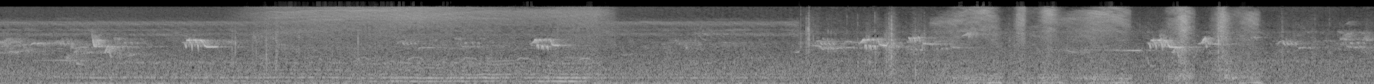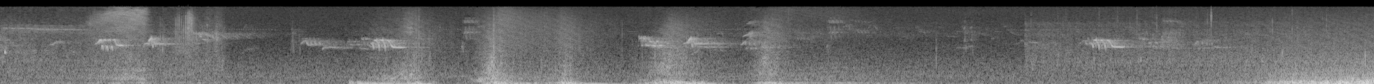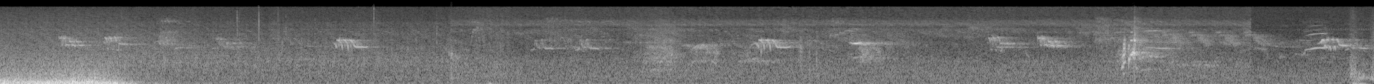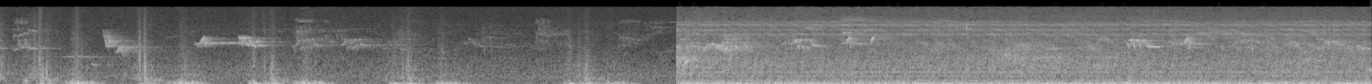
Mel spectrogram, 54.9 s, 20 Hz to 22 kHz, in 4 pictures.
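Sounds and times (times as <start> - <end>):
bird chirps and calls: 8.4 - 16.0
short low thuds: 41.6 - 45.9.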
